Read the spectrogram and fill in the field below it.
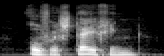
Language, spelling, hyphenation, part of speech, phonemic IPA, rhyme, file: Dutch, overstijging, over‧stij‧ging, noun, /ˌoː.vərˈstɛi̯.ɣɪŋ/, -ɛi̯ɣɪŋ, Nl-overstijging.ogg
- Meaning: transcendence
